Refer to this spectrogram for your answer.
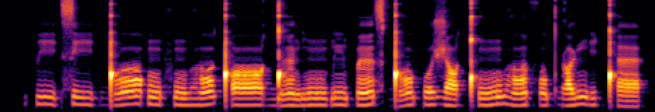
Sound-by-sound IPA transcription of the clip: piː˧ʔsiː˧ʔ ɡ͡ǃɑ̃ː˧˥ʔũ˧fũ˧ ɦɑ̃˧˥ǃʼɑː˧ɡ͡ǃæ̃˧ ɡũː˧ɓĩ˧ pæ̃˧˥sɡ͡ǃɑ̃˧˥pʊ˧˥ ʒɑ˧ǃʰũː˧˥ɦɑ̃˧˥θə̃˧˥tˤ ɡə˧˥y̯ŋi˧˥ǃʰæ˧

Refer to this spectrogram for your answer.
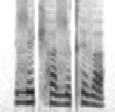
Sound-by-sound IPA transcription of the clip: ɮɛt͡ʃʰa ɮəkʰɛva

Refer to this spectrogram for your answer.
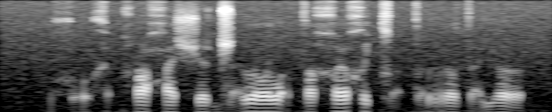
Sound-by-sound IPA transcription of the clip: xɔ̰xə̰qʰaħa ʃəɖ͡ʐa̰ lɔlɔ̰tˤʌ χøχə t͡ɕḛtˤə̰rɔta̰ jʌ

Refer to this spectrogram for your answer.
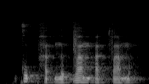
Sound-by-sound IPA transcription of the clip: ko˦˥p̚ ha˨˩t̚nəː˨˩p̚ va˧mʔa˨˩t̚ fa˨˩˦m

